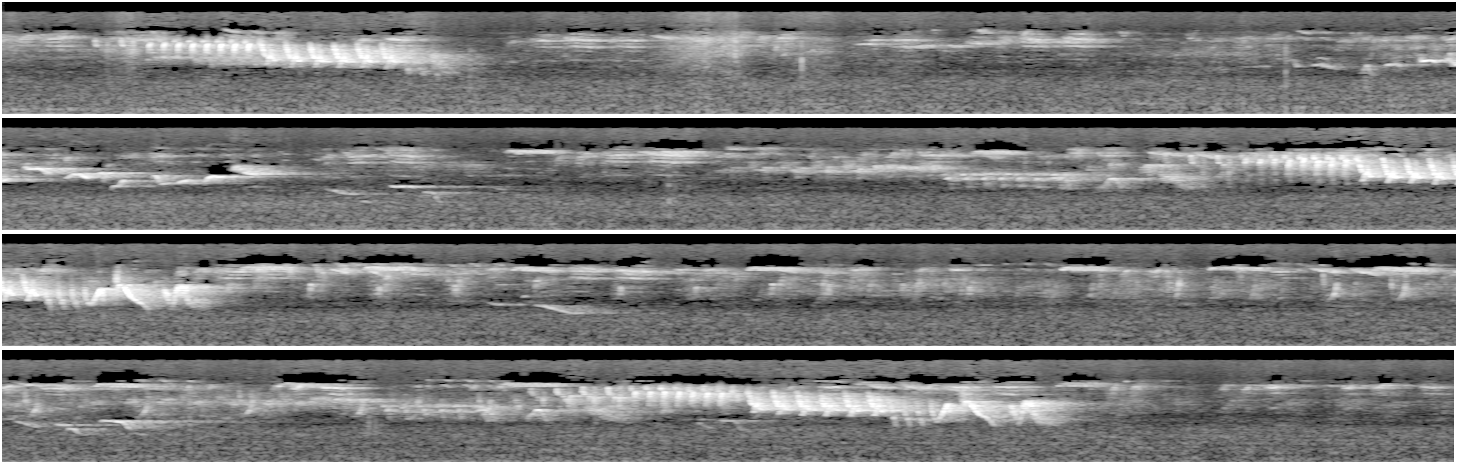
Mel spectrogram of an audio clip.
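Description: Wild bird calls: a loud rapid trill that falls in pitch, heard three times about twelve seconds apart, with short chirps in between, over a steady low hum.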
